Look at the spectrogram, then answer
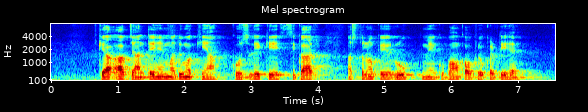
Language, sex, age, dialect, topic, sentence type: Hindi, male, 41-45, Garhwali, agriculture, statement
